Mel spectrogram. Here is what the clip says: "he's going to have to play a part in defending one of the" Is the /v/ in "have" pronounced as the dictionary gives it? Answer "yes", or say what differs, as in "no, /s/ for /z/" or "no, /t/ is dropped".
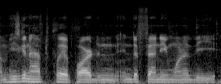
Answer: no, /f/ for /v/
